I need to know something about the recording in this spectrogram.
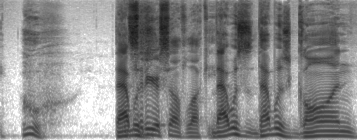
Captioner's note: exhales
